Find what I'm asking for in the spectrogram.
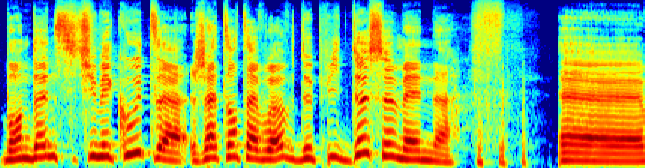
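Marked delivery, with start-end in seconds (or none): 0.0-3.8 mock-reproachful call-out, higher and drawn out; mock plea. Presenter teasing her late voice actor friend, mock reproach. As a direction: call out the latecomer slowly, in playful complaint. Playful call-out to absent colleague.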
